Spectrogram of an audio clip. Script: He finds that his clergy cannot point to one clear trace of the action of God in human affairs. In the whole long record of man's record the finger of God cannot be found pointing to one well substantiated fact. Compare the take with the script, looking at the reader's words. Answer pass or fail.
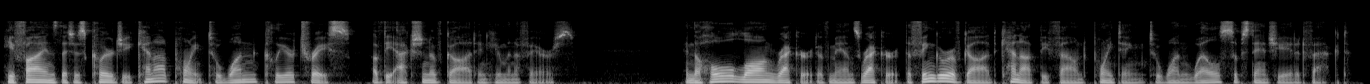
pass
